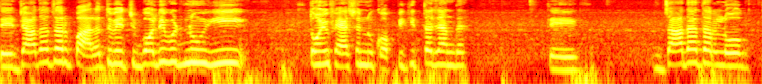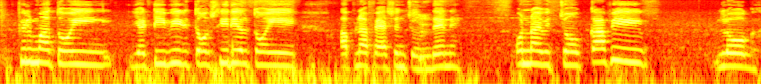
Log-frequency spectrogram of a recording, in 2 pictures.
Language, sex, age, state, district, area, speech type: Punjabi, female, 45-60, Punjab, Fazilka, rural, spontaneous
